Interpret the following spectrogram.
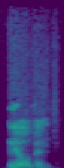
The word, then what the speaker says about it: Nelvin: It's like Melvin, but with an N. Nelvin.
